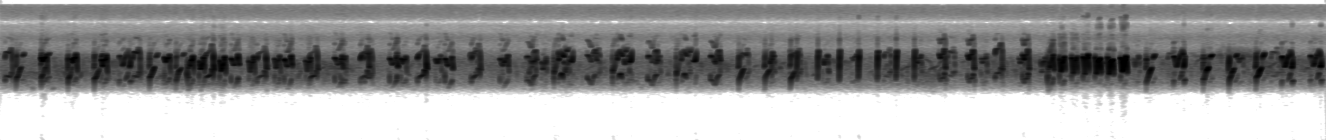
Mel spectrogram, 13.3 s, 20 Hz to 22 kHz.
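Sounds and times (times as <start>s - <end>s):
Calandra lark song of rapid sharp chirping notes: 0.0s - 13.2s.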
